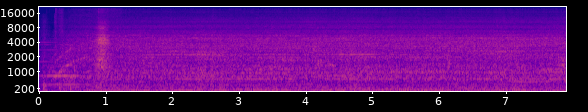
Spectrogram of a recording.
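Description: Motorized drop-down bunk bed lowering inside a Thor Axis 24.1 motorhome, a steady low electric motor hum running continuously after a brief click, fairly quiet and close.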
